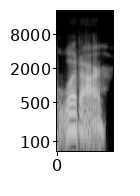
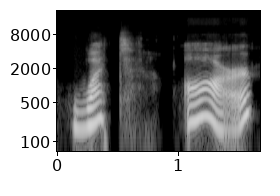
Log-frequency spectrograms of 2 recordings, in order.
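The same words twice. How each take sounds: First: The t in 'what' sounds like a D. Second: The t in 'what' is a clear T.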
